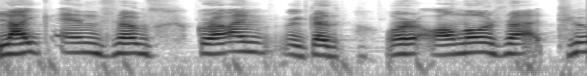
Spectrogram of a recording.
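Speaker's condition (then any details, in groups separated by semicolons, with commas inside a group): Cerebral palsy; uses adaptive equipment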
